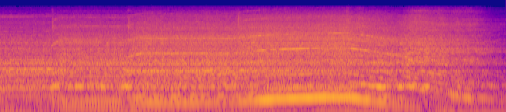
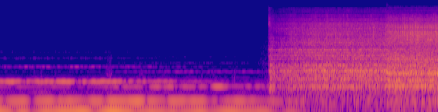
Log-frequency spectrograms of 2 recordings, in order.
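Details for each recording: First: KitchenAid stand mixer after regreasing to replace old smelly grease and fitting a TPU bushing under the head-height screw; it had struggled with dough and made horrible noises. Now a smooth, even motor whine with no knocking or grinding: running normally, much quieter. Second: Old, well-used KitchenAid mixer with aged, smelly grease, struggling with dough before regreasing: a low hum with whining gear tones, then a harsh raspy grind; gearbox strain suspected.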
